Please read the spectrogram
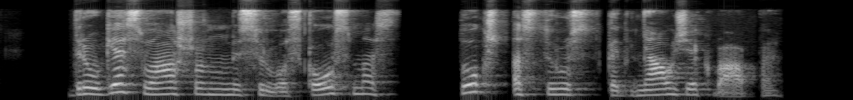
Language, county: Lithuanian, Klaipėda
